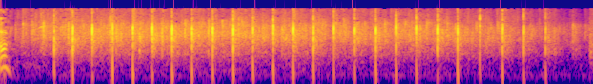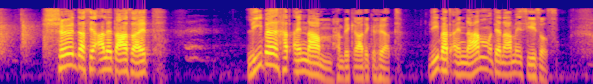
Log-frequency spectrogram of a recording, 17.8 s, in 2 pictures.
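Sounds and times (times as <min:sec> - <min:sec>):
speech: 0:00.0 - 0:00.2, 0:09.8 - 0:11.3, 0:12.6 - 0:17.7
audience applause: 0:00.0 - 0:09.4.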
